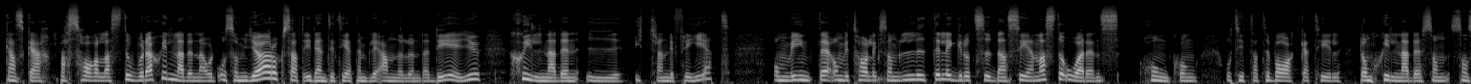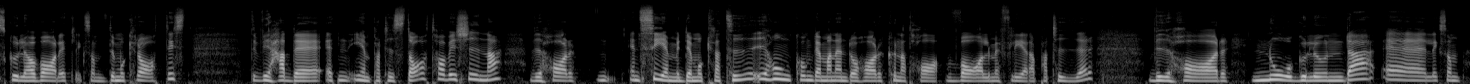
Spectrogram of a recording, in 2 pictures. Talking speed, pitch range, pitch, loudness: 150 wpm, 170-205 Hz, 180 Hz, -26 LUFS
